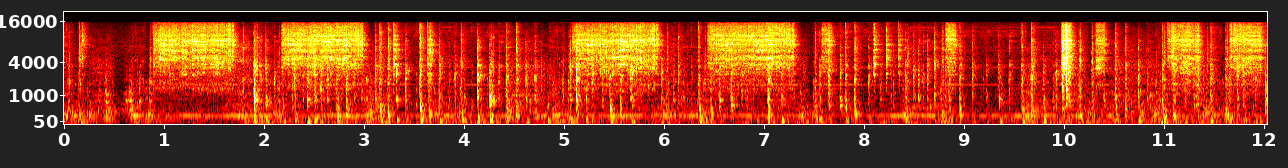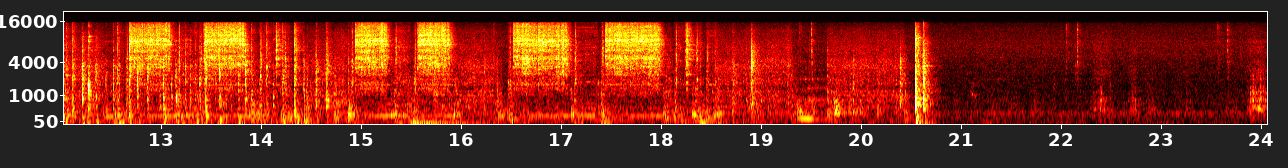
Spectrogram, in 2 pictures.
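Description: Dot-matrix printer printing: repeated passes of the print head, each a dense rasping clatter lasting about half a second to a second, with short pauses between, over a steady low hum. It stops abruptly near the end, leaving a faint hiss.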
